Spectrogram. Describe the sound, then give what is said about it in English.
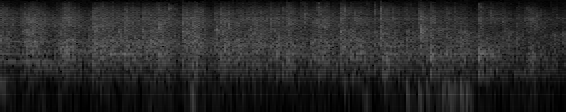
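Church audience applause for first-time guests: many hands clapping in a steady, moderately loud patter that runs evenly for about four seconds. “So would you help me welcome our first-time guest by putting your hands together?”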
